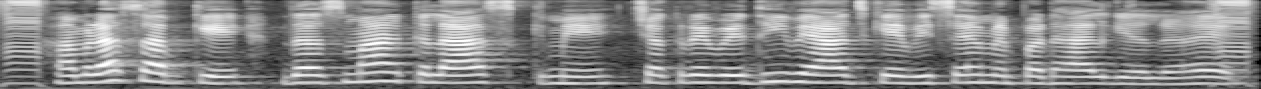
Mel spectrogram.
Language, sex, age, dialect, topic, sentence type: Magahi, male, 18-24, Western, banking, statement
